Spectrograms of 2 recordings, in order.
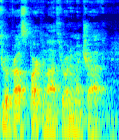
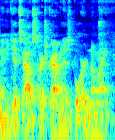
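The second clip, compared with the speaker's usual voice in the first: plain reading voice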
